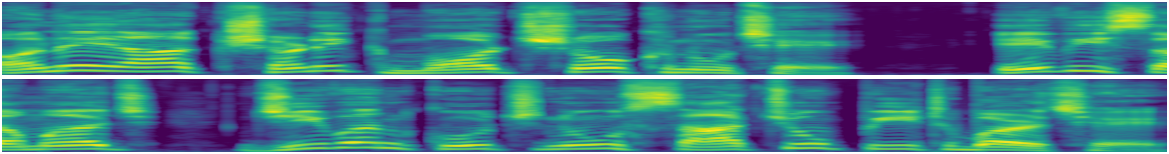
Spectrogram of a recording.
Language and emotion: Gujarati, neutral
